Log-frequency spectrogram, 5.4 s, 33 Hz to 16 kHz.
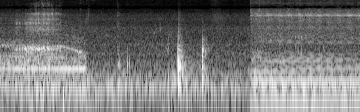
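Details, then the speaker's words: DeLonghi espresso machine (European 220 V unit on a transformer to 120 V), customer complained of loud pump and low coffee level; medium/standard cup test, steady buzz, short quiet spell with clicks, then even buzz again. Completely normal pump sound, no problems. "That's completely normal sound. And there's no problems at all with the pump."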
